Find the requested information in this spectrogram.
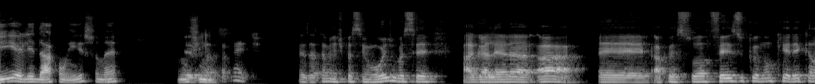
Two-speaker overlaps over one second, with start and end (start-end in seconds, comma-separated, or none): none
